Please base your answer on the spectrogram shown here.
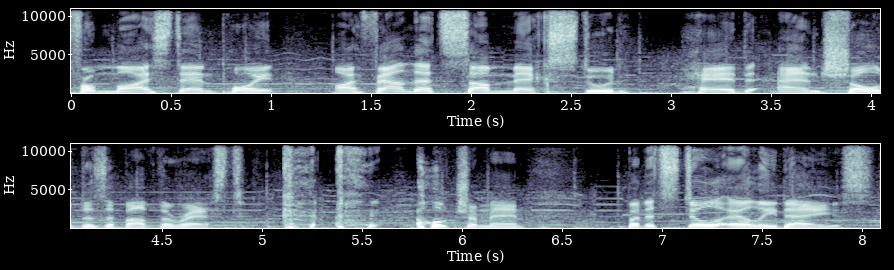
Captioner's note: cough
